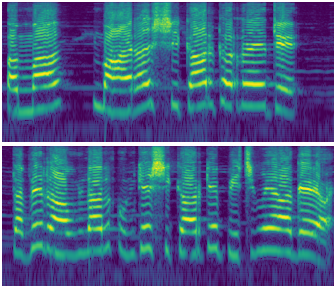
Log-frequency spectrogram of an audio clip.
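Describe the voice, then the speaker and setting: A storyteller voicing a court minister in an animated story, explaining slowly and carefully. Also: high-pitched, soft background music, pitched above the performer's own voice.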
